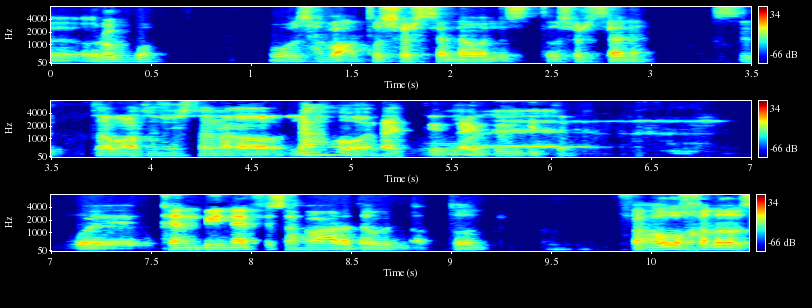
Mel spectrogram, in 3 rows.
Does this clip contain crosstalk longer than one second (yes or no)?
no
